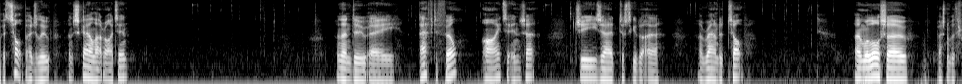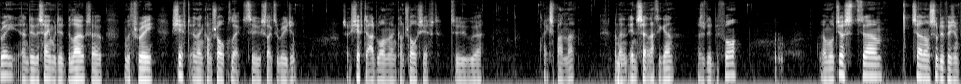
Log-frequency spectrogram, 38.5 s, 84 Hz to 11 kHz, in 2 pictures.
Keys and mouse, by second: 0.0 alt+click, 0.5 middle click, 1.6 s, 4.3 middle click, 4.8 ctrl+middle click, 5.8 middle click, 8.6 f, 9.7 i, 14.5 middle click, 15.6 ctrl+middle click, 16.1 shift+middle click, 16.5 middle click, 18.8 3, 19.5 click, 20.3 ctrl+shift+click, 20.9 middle click, 23.5 middle click, 24.7 shift+click, 25.3 ctrl+shift+click, 25.7 middle click, 26.5 shift+click, 27.4 ctrl+shift+click, 27.9 middle click, 29.0 shift+middle click, 30.1 shift+click, 30.8 ctrl+shift+click, 31.2 middle click, 32.5 i.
